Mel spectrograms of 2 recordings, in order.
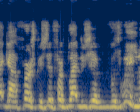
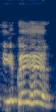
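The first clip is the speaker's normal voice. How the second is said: put-on high, puzzled old man; mock confusion; 10 semitones higher, slower than usual. Old man at the barbecue feigning confusion, high and puzzled. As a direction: play dumb, voice pitched way up. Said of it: "He looked around like".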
